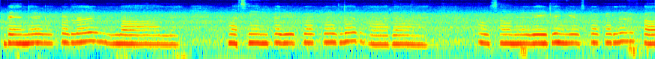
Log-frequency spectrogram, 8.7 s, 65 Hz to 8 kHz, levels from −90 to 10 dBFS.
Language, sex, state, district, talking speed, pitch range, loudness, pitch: Hindi, female, Rajasthan, Bikaner, 110 wpm, 235-255 Hz, -14 LUFS, 245 Hz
